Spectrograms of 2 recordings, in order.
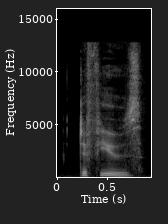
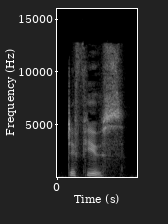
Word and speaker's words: diffuse: with a z sound diffuse however if you're using this word as an adjective you need to pronounce it with an S sound diffuse as a verb diffuse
